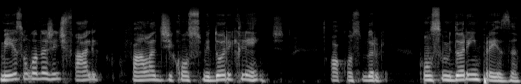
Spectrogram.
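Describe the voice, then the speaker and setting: A woman's medium-pitched voice with a dark, mellow tone, a fairly quick pace and ordinary pitch variation. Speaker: podcast host. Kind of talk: interview.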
